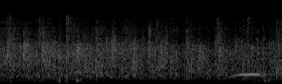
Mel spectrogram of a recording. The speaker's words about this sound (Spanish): Alguien tiene un aplauso fuerte a Jesús.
